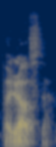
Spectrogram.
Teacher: the unaccentuated syllables with O are pronounced A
